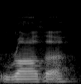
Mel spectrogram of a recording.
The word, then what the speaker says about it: rather: Or the word rather, pronouncing the first R, not the last one, and the A is fairly long.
